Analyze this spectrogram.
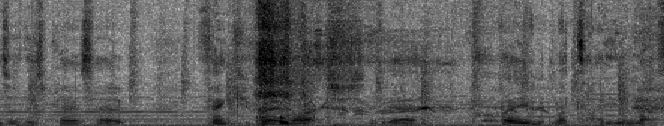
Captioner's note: laughs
